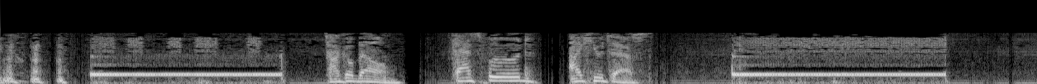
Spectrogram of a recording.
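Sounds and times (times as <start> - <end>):
telephone tone: 0.9 - 2.8, 7.3 - 9.5
speech: 3.4 - 6.5.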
